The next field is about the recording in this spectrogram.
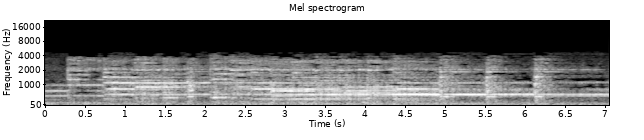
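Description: Brass door chimes ring out with several struck, bell-like tones that overlap and sustain into a continuous shimmering hum, fairly loud, with no talking.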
